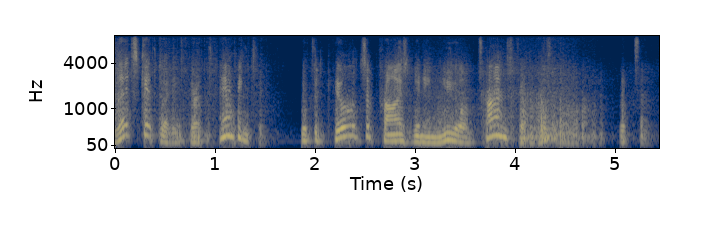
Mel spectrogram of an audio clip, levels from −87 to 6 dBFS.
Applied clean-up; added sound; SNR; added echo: neural mask model RNNoise.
